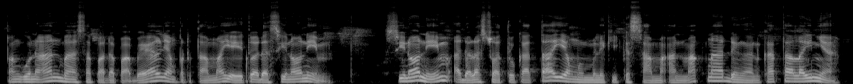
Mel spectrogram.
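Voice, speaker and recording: A male teacher giving a recorded lesson, explaining step by step and often checking in with a quick "ya". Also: lowish voice, expressive, fairly bright tone.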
